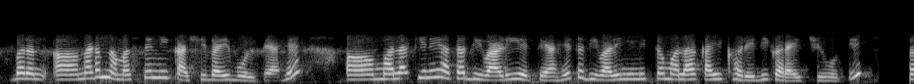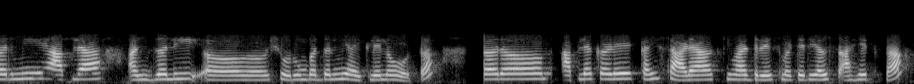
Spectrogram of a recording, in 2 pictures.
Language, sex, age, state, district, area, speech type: Marathi, female, 60+, Maharashtra, Akola, urban, conversation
